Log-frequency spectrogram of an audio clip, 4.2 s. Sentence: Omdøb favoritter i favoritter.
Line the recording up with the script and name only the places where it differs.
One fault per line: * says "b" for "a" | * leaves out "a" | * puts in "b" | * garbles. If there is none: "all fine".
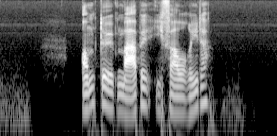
* says "mappe" for "favoritter"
